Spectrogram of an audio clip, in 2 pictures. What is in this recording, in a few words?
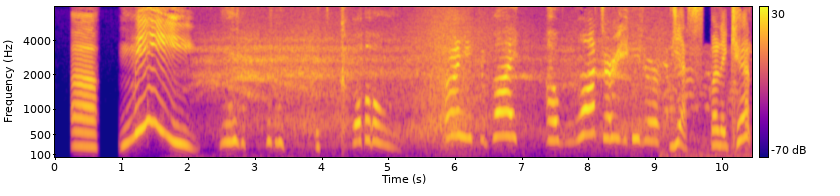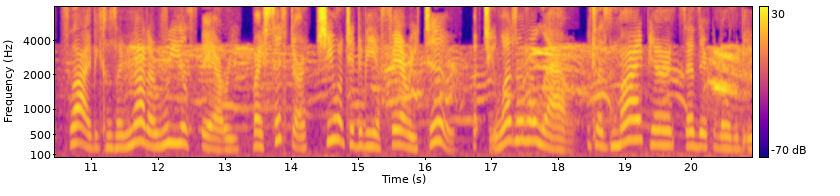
child voice actor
